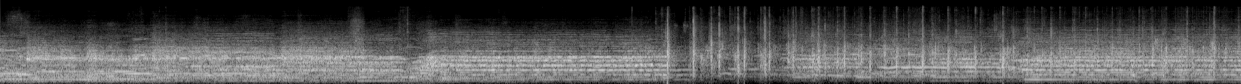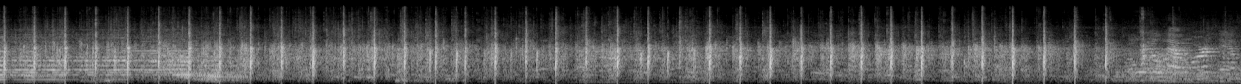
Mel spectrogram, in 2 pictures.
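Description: Mixed choir singing sustained chords. About seven seconds in the song turns rhythmic, and sharp claps in time, roughly two a second, run under the singing to the end.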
